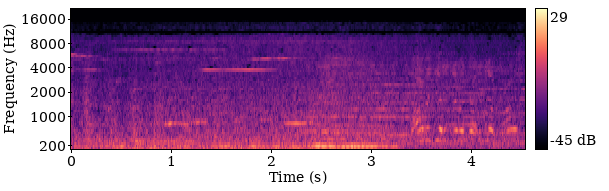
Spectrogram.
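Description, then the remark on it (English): A train from Mahabad pulls in with its wheels squealing in thin, high metallic screeches over a steady, heavy rumble of rolling carriages, while indistinct voices murmur in the background. “As the passengers from Mahabad clamber down from the train with the usual noisy pantomime,”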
